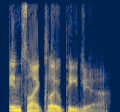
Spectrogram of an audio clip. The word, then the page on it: Encyclopaedia: British English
